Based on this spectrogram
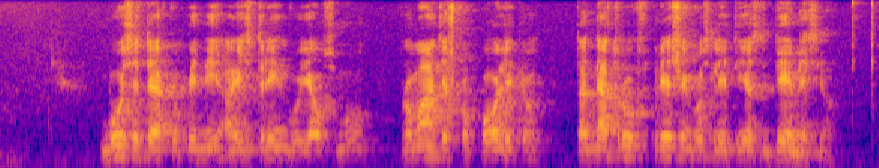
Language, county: Lithuanian, Telšiai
